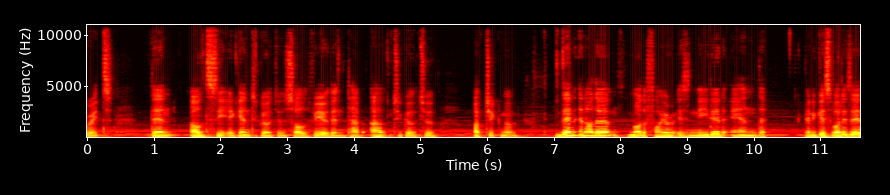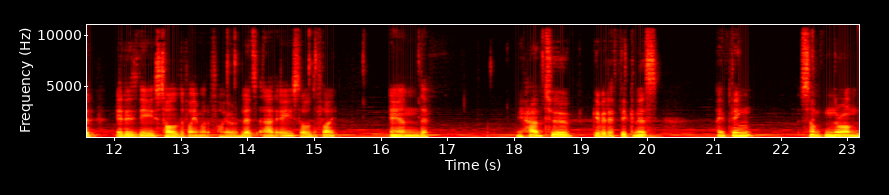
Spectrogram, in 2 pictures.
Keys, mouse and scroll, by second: 1.0 alt+z, 2.2 middle click, 3.8 Tab, 4.5 middle click, 7.1 click, 15.7-16.5 middle drag, 18.3-21.7 shift+drag, 22.4 middle click.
